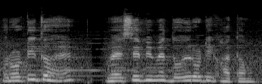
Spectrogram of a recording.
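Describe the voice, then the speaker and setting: A man's voice: on the high side, normal speed, faint music behind, lightly acted. A man playing a weary, resigned old father. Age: older. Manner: soft, resigned. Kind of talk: family drama acting.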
